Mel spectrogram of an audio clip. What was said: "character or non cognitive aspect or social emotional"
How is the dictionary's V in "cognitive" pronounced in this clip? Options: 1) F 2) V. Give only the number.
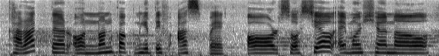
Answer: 1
